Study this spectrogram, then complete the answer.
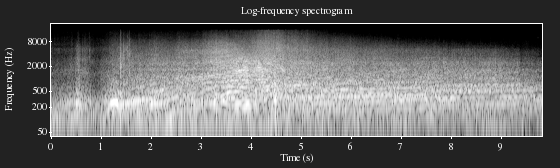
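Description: Two Ford 351 XA Coupe drag cars with manual gearboxes race side by side at a dragstrip, a loud sustained engine roar that builds over the first few seconds, peaks, then slowly fades as they pull away.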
